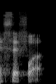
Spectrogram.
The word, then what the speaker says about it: SFWA: So I'm alumnus of the Odyssey Writing Workshop, and then I'm a member of SIFWA, is how they say it. So SIFWA?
